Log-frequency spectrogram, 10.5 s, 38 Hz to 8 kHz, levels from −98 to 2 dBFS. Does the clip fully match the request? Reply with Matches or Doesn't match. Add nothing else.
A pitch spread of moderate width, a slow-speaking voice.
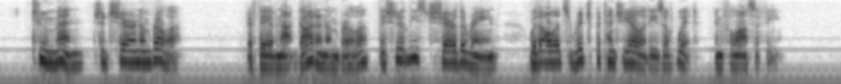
Doesn't match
